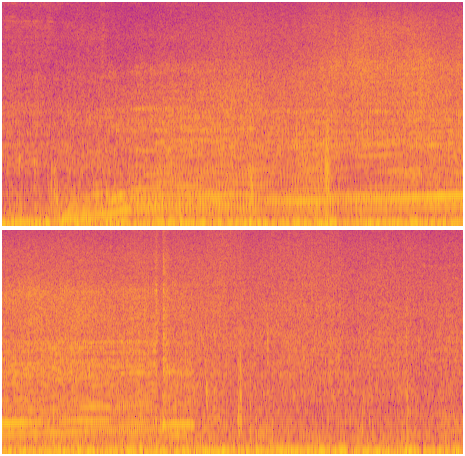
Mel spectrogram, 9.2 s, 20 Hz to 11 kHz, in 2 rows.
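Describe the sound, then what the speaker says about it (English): Cabin view of a 2018 Camaro SS fitted with an MBRP 3-inch quad axle-back exhaust: a steady, loud engine drone that rises in pitch through an upshift and holds, with road and wind noise throughout. "So let's see what it sounds like in the car."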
